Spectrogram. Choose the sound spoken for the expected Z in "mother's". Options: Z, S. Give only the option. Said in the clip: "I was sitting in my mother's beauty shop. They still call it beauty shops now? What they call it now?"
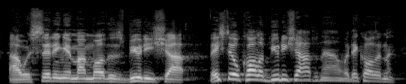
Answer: Z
